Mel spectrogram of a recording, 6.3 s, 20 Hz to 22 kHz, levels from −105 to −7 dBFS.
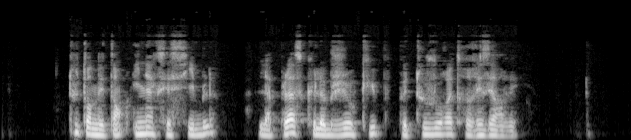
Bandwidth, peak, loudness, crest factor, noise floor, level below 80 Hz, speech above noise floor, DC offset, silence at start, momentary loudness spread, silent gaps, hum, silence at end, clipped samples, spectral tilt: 7.8 kHz; -4 dBFS; -24 LUFS; 20 dB; -88 dBFS; -66 dBFS; 65 dB; under 0.1%; 0.7 s; 11 LU; none; none; 1.15 s; under 0.1%; -7 dB/octave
